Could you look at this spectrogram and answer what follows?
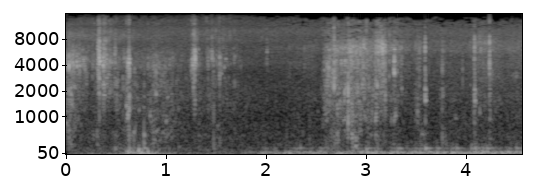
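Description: Wind buffeting the microphone with a steady low rumble, over scattered knocks, clicks and scrapes as a person climbs out of a canoe onto a stony shore, a louder cluster of them about half a second in and again near three seconds.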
